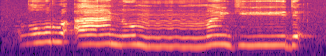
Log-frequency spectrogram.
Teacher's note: dibaca tafhim karena ro sukun ini huruf sebelumnya didahului oleh huruf berharokat dhammah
